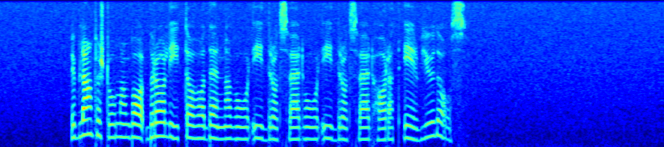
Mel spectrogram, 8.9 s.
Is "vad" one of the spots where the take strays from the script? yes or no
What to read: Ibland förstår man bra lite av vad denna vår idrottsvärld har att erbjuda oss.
no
